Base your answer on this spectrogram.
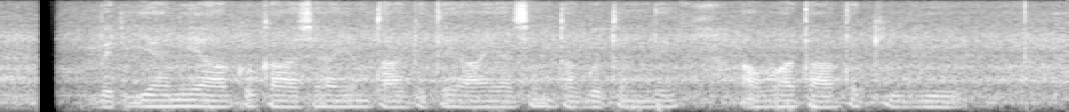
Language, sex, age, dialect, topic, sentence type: Telugu, male, 18-24, Southern, agriculture, statement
